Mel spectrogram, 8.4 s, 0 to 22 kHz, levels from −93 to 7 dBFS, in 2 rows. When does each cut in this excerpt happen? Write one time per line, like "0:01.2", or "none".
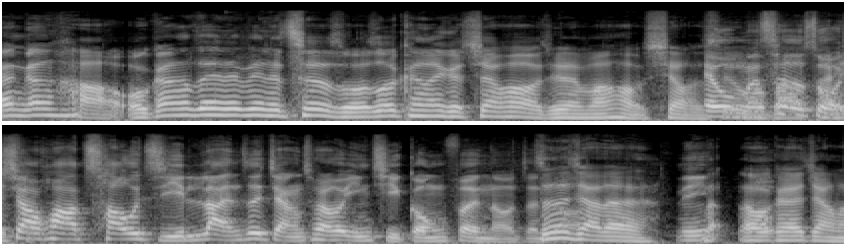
0:07.5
